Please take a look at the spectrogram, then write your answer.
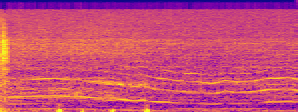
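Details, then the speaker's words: Turbo Honda Accord power window: strained motor whir wavering and sagging in pitch as glass crawls upward, won't go up properly; owner suspects voltage drop or need for lubrication, unconfirmed. "sounds like there's a voltage drop see it just won't go up but i don't know if it's because it needs to be lubricated"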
